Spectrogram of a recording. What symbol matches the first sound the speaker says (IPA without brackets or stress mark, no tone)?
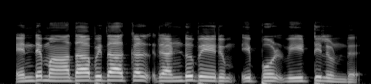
e̞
